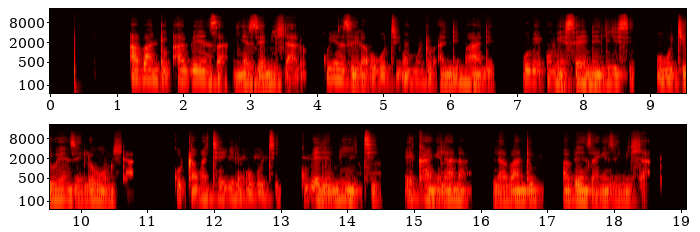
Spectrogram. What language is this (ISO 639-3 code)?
nde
